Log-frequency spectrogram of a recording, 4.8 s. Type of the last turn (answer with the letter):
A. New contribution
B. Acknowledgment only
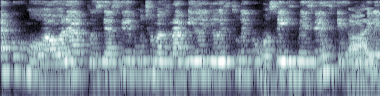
B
